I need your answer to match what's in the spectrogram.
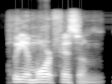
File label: "pleomorphism", American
